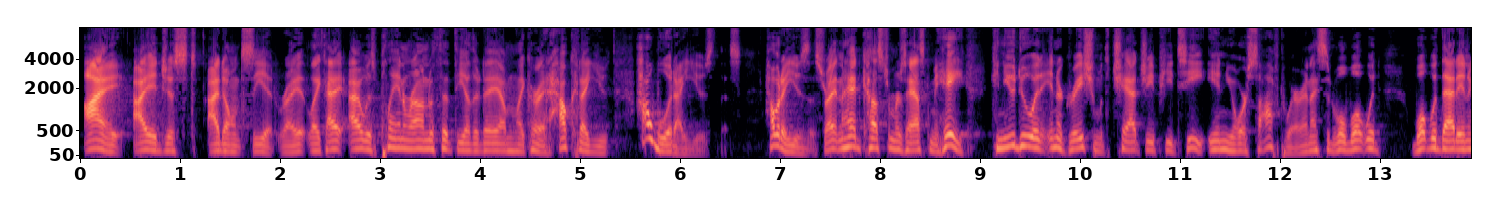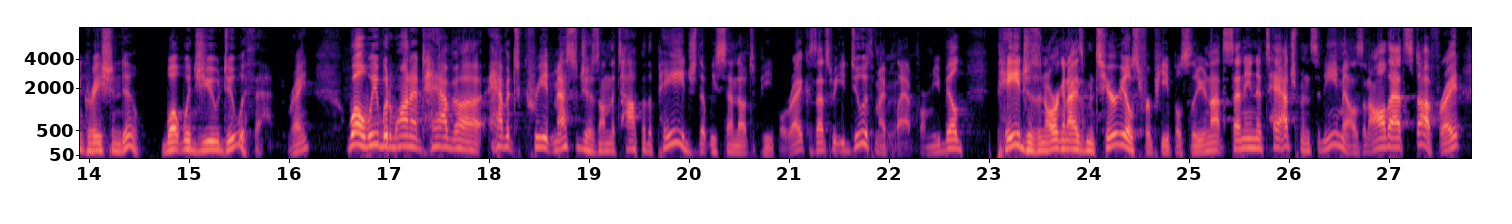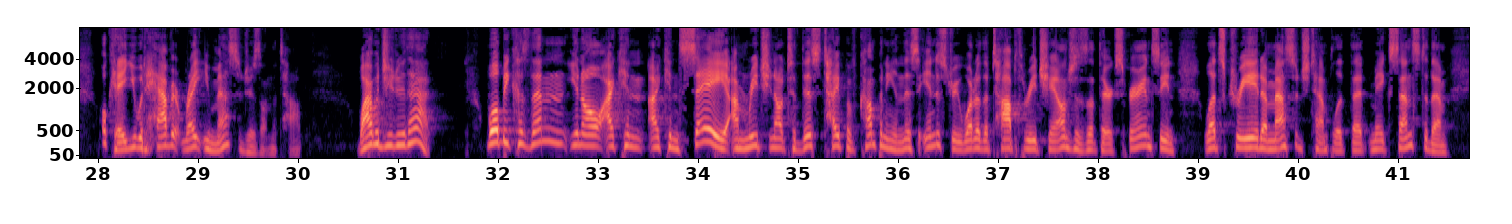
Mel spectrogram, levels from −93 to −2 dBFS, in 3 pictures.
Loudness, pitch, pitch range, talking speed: -28 LUFS, 150 Hz, 125-175 Hz, 265 wpm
